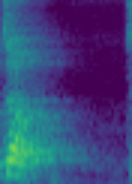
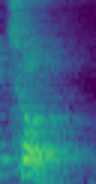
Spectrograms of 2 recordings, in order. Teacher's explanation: फिर इसी प्रकार देखो, बोलो च में नहीं आई, छ में आपको एकदम श्वास का बल लगेगा, यहां पर हाथ पर आपको उसको अनुभव करें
